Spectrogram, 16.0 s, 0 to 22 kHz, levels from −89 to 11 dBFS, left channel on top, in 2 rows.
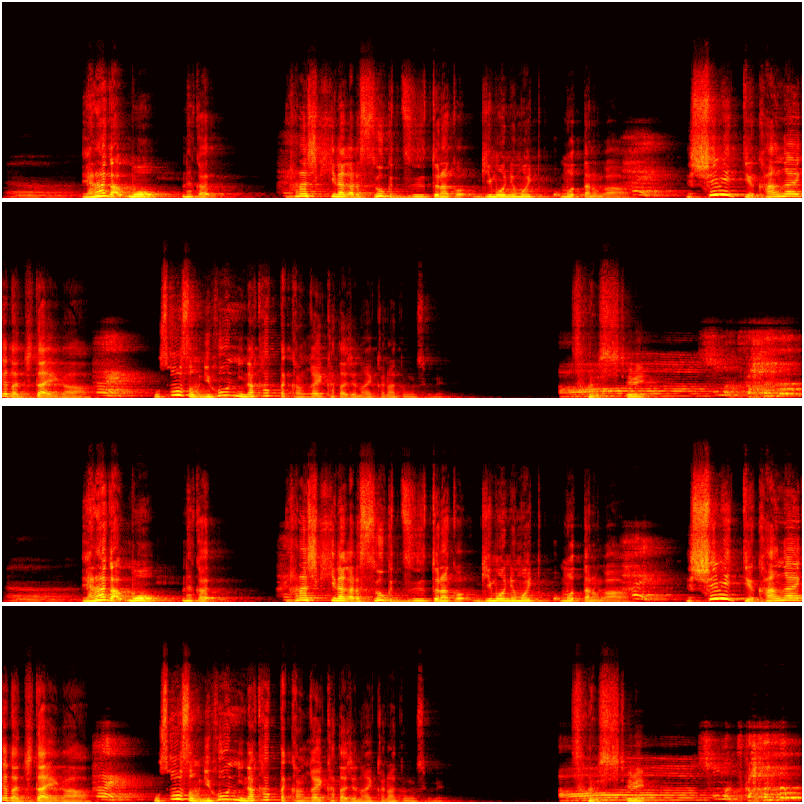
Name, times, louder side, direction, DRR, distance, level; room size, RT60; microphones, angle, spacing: voice 1, 0.0-0.8 2.7-2.9 6.2-6.5 8.9-9.2 13.6-15.9, right 2 dB, 30° right, 0 dB, 7.0 m, -29 dB
voice 2, 0.8-1.5 1.8-2.1 2.8-6.3 6.8-8.9 9.5-12.4 13.7-14.4, right 1 dB, 15° right, 8 dB, 0.7 m, -21 dB
28.0 x 10.5 x 3.8 m, 0.96 s
head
